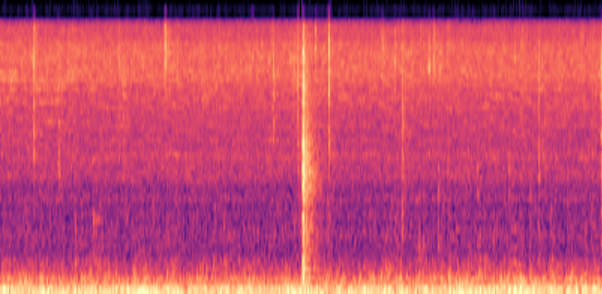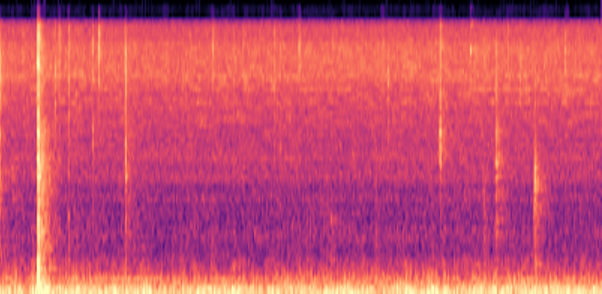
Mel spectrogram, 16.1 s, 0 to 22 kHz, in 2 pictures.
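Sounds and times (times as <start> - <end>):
firewood crackling: 0.0 - 16.0
sharp fire pops: 3.6 - 5.9, 8.0 - 9.9.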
